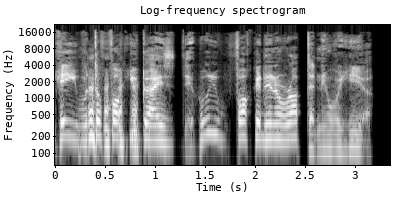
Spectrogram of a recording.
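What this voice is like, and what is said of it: Aggressive South Philly accent. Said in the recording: “aggressive South Philly ... aggressive Philly”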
